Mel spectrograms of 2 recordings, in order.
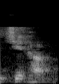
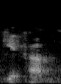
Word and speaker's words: GitHub: We use GitHub. Jacob. GitHub. How do you spell that?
